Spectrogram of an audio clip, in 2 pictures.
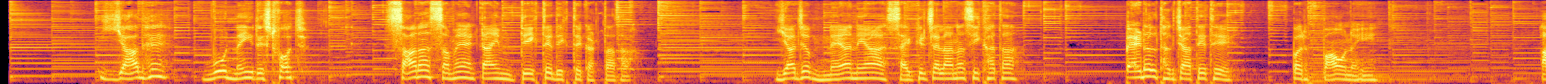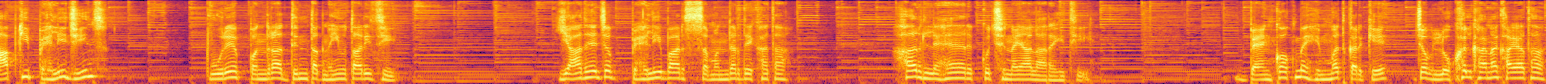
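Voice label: Hindi character voice, male voice; ghaziabad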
